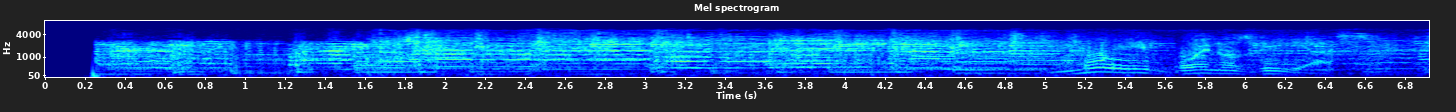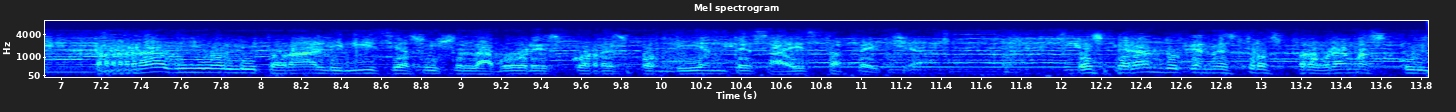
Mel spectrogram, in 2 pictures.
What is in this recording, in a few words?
4830, Honduras; R Litoral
